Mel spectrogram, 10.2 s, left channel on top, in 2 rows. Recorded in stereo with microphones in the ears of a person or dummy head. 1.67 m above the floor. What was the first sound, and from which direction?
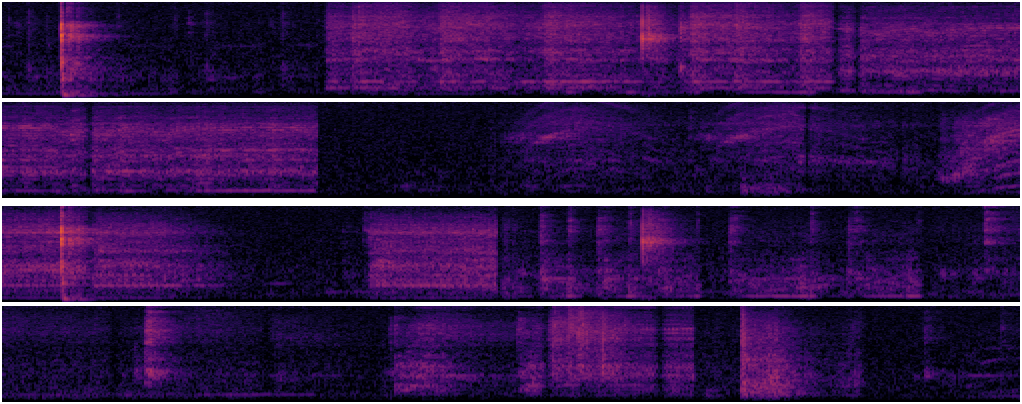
Typing on a keyboard, centre (ahead or behind).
